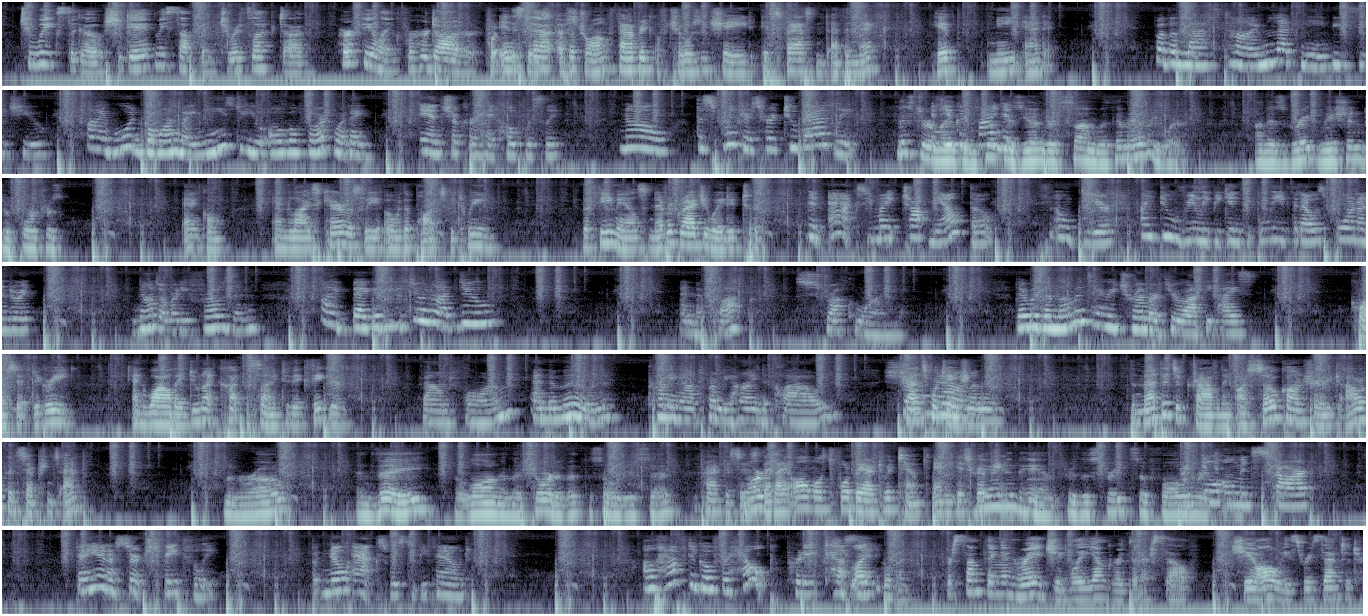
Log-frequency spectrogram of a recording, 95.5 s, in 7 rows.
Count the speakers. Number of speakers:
five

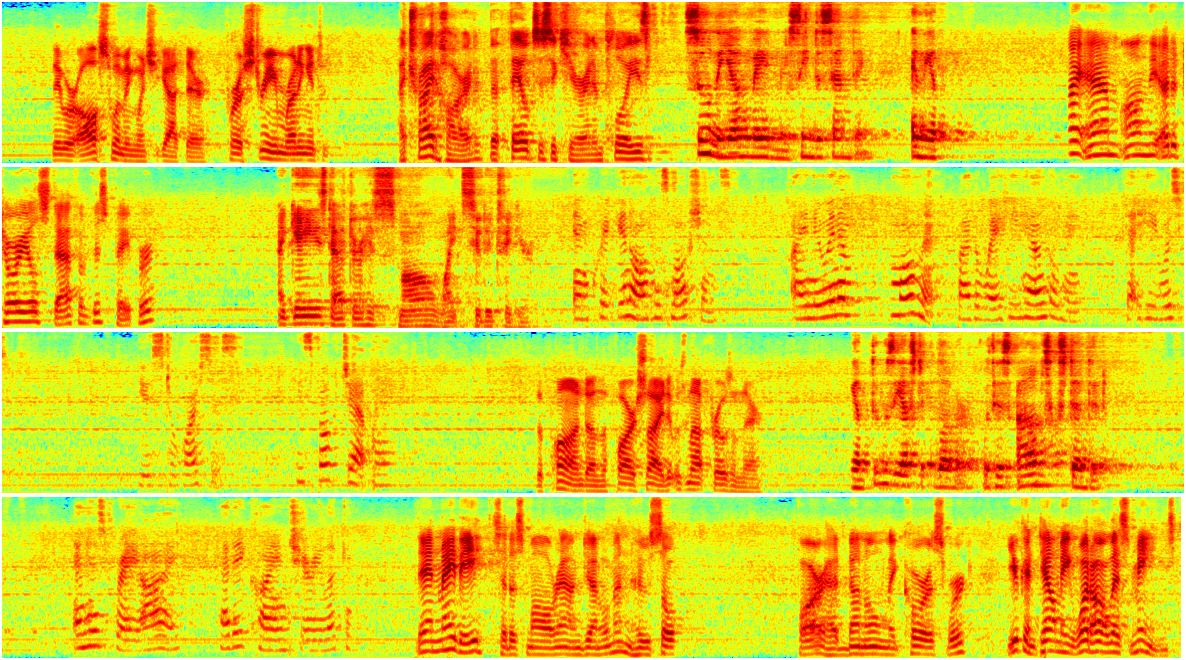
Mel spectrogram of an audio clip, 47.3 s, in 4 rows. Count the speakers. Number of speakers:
six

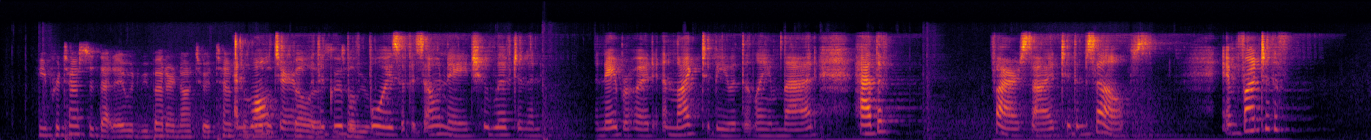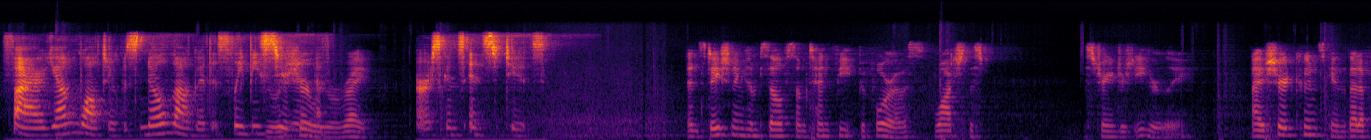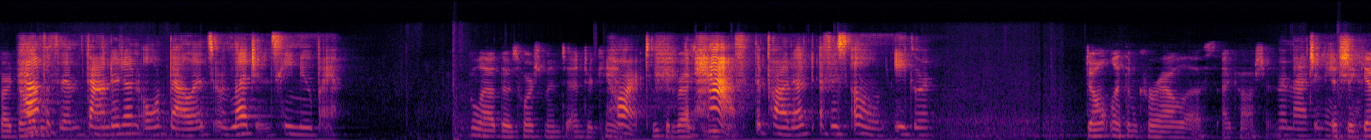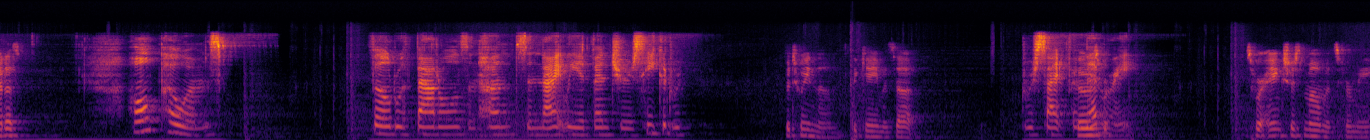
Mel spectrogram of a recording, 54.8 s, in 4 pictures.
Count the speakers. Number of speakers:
two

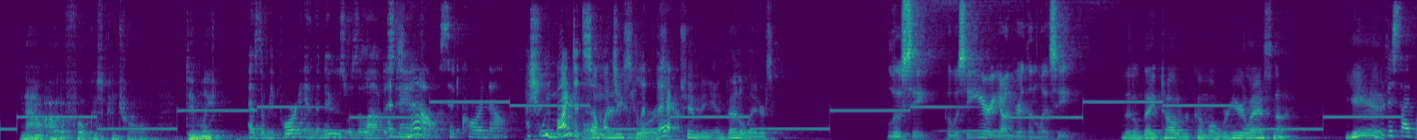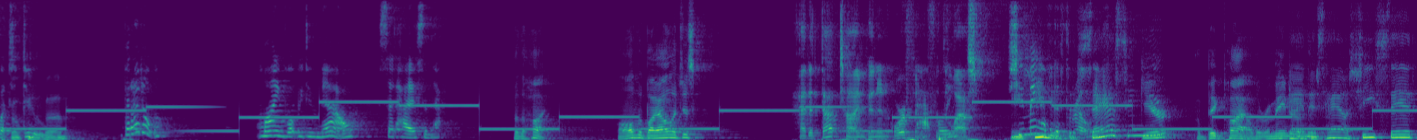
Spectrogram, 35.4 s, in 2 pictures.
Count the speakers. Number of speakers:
seven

